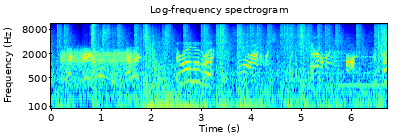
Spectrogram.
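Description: Battle in the Terminator: Dark Fate Defiance strategy game: repeated gunfire bursts and rocket blasts crackle at moderate volume amid shouted voices and radio chatter.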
